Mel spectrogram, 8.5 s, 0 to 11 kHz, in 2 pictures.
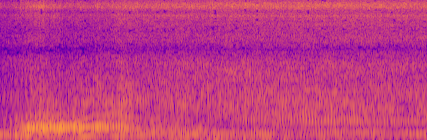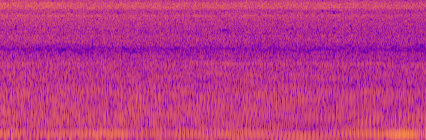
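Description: Honda V45 Sabre's liquid-cooled 750 cc V4 engine, warmed up, is given a quick rev about half a second in, its pitch rising and falling back, then idles steadily at its normal idle speed.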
